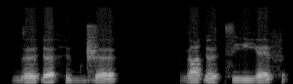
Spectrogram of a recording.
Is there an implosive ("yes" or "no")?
yes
